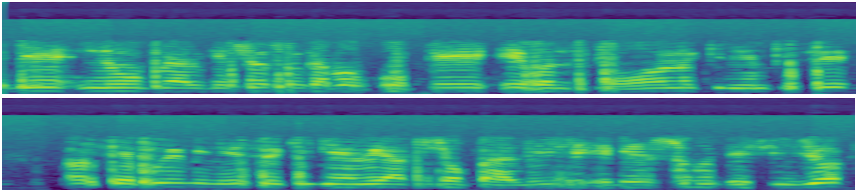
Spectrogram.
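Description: A person speaking continuously, with one short pause a little past the middle.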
